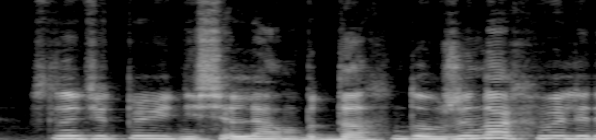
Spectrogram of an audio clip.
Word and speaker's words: лямбда: всі три варіанти підходять як правильно читається ця літера Омега лямбда Альфа Дельта лямбда Ось так вона читається і в мене 10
